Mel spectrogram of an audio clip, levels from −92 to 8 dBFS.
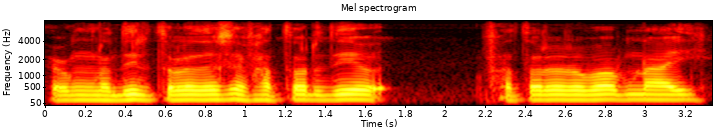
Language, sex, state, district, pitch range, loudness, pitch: Bengali, male, Assam, Hailakandi, 130-135 Hz, -15 LUFS, 135 Hz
